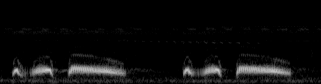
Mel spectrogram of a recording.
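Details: Spotted dove trained call, used at home as a lure for other birds: two short hooting notes followed by a long drawn-out mellow coo, the three-part phrase given twice, clean and without background noise.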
